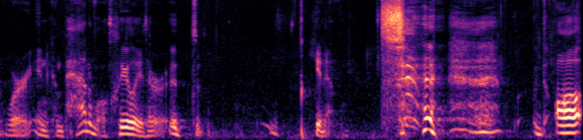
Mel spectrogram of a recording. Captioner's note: chuckles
